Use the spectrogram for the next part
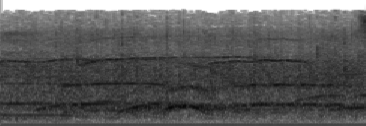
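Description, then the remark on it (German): A crowd at a church worship service applauds for Jesus steadily in a large, reverberant hall, dense clapping at an even level throughout, with a faint sustained tone ringing underneath. “Hey, komm, gib doch Jesus mal einen Applaus.”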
